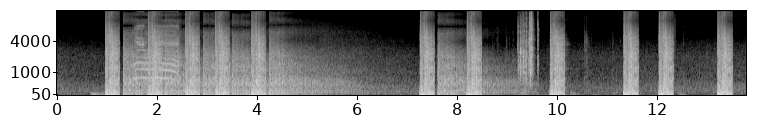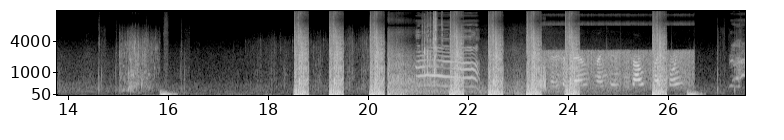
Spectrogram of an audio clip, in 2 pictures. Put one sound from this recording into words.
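Sniper rifle shots ring out one after another.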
